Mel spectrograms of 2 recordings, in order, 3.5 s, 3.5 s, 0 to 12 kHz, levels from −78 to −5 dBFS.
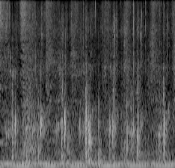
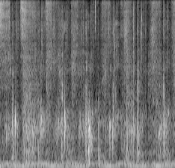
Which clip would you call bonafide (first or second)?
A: first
